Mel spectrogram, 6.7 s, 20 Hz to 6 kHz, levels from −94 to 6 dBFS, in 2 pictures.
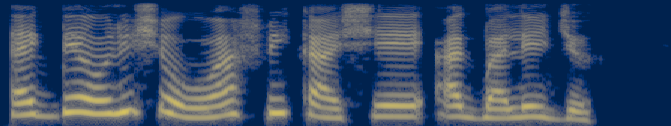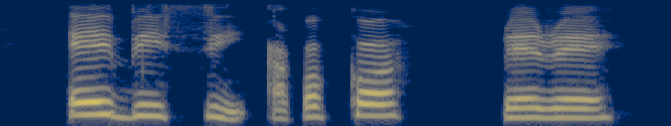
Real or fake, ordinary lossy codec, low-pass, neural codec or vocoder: real; none; 5.4 kHz; none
